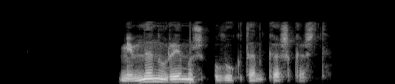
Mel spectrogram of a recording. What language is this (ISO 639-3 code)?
chm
